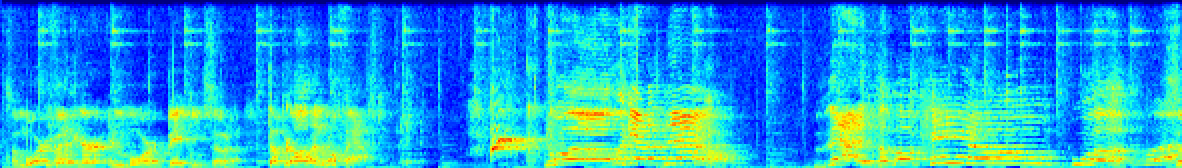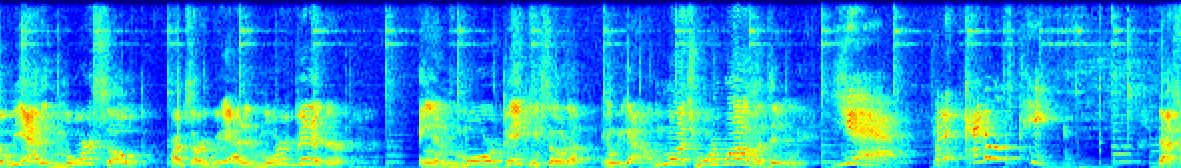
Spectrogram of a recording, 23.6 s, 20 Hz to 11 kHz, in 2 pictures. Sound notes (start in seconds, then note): 4.8 screams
